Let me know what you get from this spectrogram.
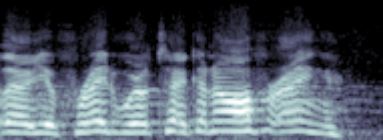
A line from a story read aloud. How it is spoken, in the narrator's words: yelled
